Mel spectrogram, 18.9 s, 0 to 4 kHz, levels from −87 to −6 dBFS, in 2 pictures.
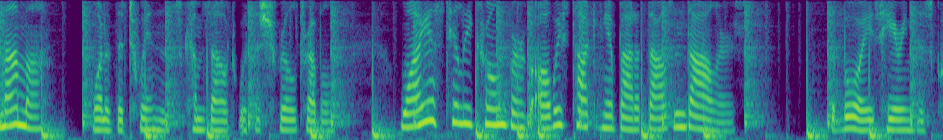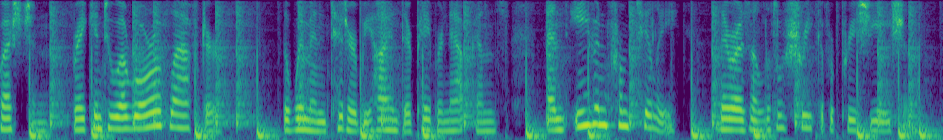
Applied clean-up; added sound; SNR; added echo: none; Drum kit; 7 dB; none.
